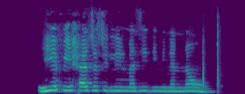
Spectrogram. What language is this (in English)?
Arabic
